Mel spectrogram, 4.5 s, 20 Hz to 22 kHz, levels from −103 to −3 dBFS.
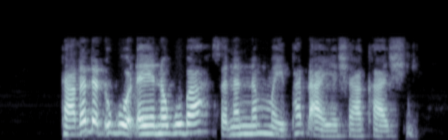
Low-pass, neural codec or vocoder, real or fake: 7.2 kHz; none; real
